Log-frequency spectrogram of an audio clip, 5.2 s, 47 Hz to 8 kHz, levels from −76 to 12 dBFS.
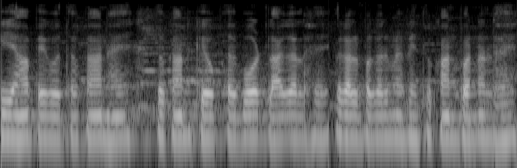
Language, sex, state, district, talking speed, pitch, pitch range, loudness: Maithili, male, Bihar, Samastipur, 195 wpm, 115 Hz, 115-120 Hz, -21 LUFS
